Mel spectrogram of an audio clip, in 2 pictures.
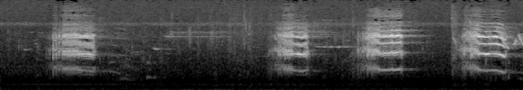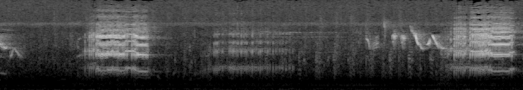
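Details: Moorhen repeating loud, rasping, nasal croaks, six or seven bursts roughly every one to two seconds, some ending in short squeaky upslurred notes, against a quiet background.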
